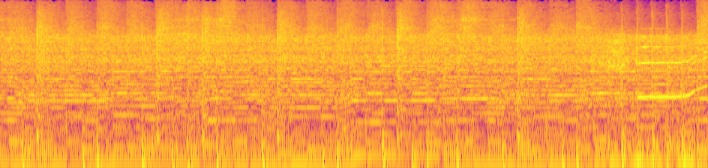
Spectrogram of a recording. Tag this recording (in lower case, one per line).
music
progressive rock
